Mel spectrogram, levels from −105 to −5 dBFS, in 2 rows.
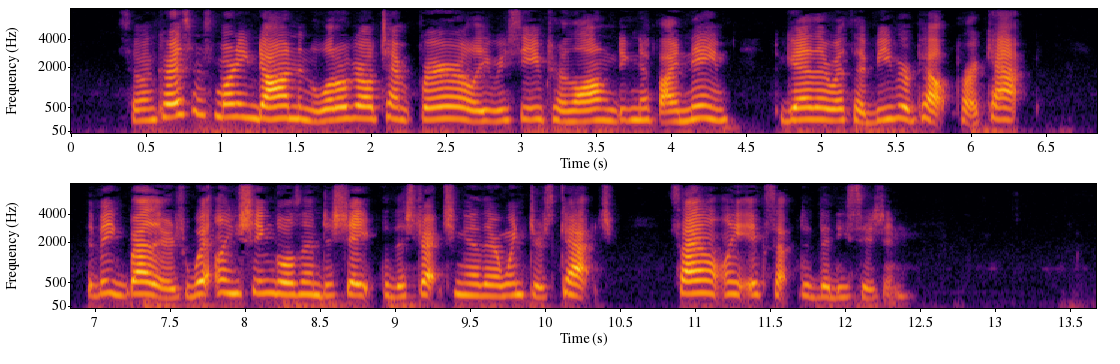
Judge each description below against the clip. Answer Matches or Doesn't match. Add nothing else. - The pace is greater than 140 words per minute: Matches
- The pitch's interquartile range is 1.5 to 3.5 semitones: Matches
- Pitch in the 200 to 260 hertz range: Matches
